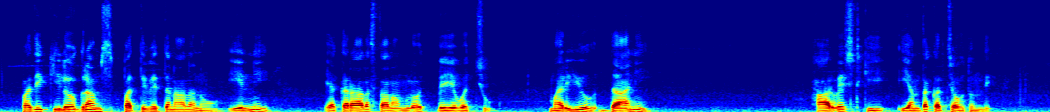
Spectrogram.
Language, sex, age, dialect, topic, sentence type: Telugu, male, 18-24, Utterandhra, agriculture, question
